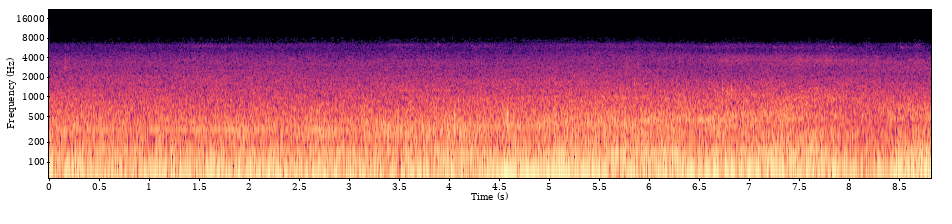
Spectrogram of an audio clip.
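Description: Car driving, with steady road noise and a low rumble.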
